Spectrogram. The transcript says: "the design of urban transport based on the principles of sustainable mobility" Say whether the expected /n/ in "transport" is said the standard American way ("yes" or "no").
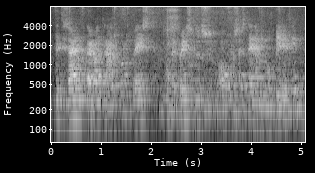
yes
